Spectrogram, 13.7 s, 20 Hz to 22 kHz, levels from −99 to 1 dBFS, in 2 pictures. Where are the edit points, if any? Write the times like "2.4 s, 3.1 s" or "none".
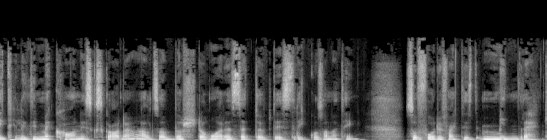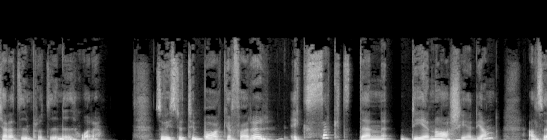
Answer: none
